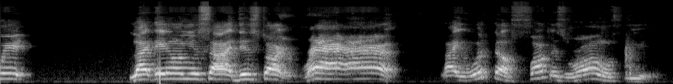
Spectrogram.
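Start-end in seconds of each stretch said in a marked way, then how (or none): 3.0-4.0 a sudden, higher yelled rah; imitating a hostile outburst; mock snake lash-out yell. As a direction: snap out a sharp rah like a striking snake.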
